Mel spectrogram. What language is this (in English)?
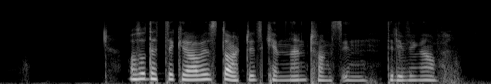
Norwegian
